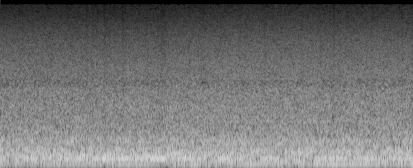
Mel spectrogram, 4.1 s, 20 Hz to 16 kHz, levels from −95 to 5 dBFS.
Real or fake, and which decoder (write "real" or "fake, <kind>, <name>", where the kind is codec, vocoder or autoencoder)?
real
